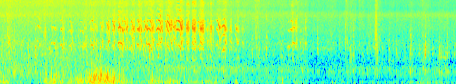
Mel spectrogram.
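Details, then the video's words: Jungle babblers give harsh, rapid chattering calls in a busy stream, with a low rumble of traffic or wind early on. "Jungle Babbler (Turdoides striata) Calling||Common Babbler/Old World Babbler Sound"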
